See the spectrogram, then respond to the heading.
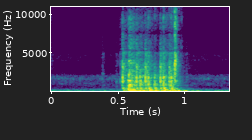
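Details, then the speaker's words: Lotus Elan on its first crank after a fourth clutch job (new gearbox input shaft seal, resealed sump): one harsh half-second grind with no catch; owner suspects the starter motor, cause unconfirmed. "Right, that's not good. That feels like the starter motor. Haven't heard that noise before. What could it be?"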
